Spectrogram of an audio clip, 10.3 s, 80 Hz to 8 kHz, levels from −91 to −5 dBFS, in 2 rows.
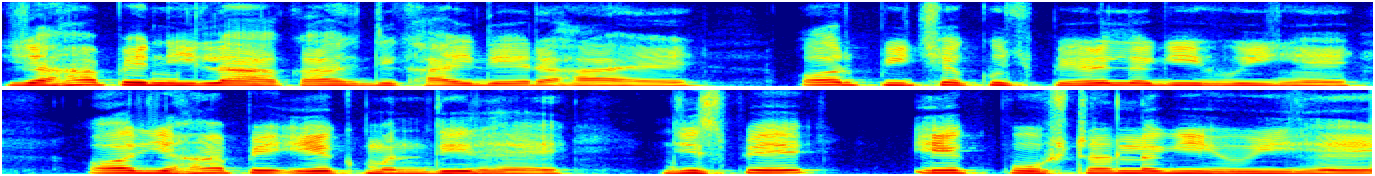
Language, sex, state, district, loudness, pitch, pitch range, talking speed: Hindi, male, Jharkhand, Jamtara, -17 LUFS, 195 Hz, 175-210 Hz, 155 wpm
